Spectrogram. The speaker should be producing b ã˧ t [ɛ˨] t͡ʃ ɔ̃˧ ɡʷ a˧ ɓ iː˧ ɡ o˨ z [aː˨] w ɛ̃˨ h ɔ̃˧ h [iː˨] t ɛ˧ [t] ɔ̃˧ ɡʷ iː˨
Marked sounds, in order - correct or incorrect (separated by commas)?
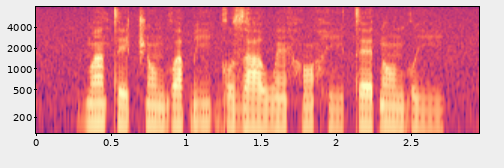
incorrect, correct, correct, incorrect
